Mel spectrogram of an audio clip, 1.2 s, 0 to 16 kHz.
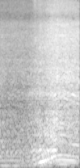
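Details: Toyota Camry 3.5, revived after a year by replacing ECU, smart key and steering lock: idle then a quick blip, revs rise smoothly and fall back evenly without stumble; normal throttle response.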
